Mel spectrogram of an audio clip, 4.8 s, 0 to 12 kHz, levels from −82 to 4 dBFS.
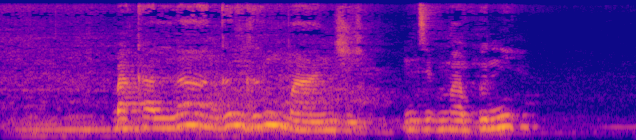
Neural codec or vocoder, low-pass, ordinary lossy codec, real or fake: none; 10.8 kHz; MP3, 96 kbps; real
